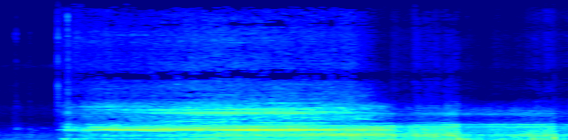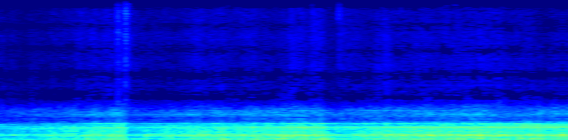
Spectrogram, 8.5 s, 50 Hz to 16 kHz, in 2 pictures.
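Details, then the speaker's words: New 825 RPM replacement condenser fan motor on a Trane heat pump, rotation corrected, test run drawing right at its rated 2 amps at 65 degree ambient: steady even hum, smooth airflow out the top, no rubbing; runs normally. "Right at 2 amps. Fan's rated at 2 amps, so we're right on the money. Getting the airflow out of the top."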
